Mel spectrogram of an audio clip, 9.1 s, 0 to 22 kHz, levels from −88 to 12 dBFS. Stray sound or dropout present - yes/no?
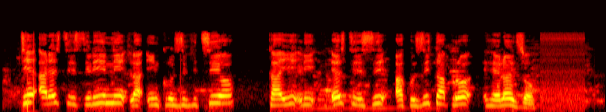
no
